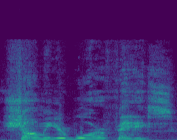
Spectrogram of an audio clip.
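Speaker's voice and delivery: slow, high shouted drill order; drill sergeant. Retold or imitated. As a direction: bark it like a drill instructor. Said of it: "Oh, Full Metal Jacket".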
